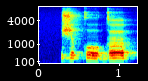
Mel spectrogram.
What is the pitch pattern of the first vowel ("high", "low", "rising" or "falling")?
high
